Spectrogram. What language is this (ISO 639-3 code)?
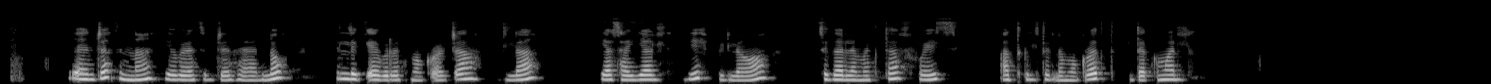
amh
